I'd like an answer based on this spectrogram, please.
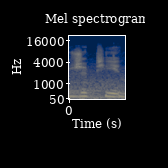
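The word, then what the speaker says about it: Rzepin: ride from Berlin to japine it is the correct pronunciation by the way and it was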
